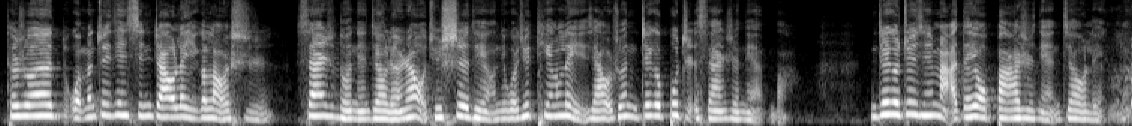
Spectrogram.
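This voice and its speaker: A woman, doing a stand-up comedy set into a handheld mic on a large stage, telling stories deadpan and landing punchlines. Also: high voice. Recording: live audience laughter noise. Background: audience laughter.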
